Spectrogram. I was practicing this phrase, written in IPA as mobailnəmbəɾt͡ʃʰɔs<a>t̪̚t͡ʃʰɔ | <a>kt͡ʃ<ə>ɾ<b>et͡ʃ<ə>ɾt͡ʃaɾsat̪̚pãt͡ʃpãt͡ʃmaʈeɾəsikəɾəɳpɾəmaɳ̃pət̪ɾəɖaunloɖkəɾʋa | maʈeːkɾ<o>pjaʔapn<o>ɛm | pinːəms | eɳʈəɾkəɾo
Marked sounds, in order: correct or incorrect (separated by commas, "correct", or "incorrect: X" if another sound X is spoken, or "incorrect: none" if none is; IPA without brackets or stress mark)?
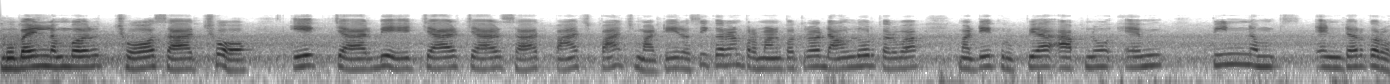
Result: correct, incorrect: e, incorrect: a, correct, incorrect: a, incorrect: u, correct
